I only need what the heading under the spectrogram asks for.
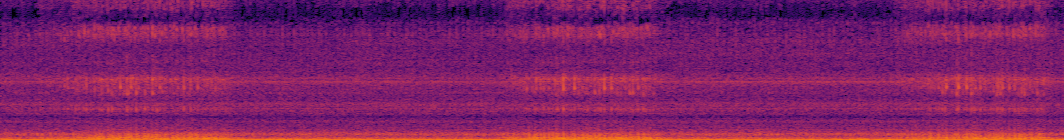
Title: I hate a women that snores ugh 😭😭😭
